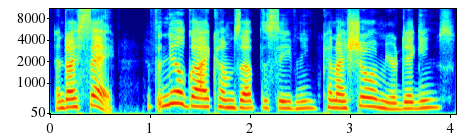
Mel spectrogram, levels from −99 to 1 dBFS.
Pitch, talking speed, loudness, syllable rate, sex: 240 Hz, 235 wpm, -18 LUFS, 5.8 syllables/s, female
